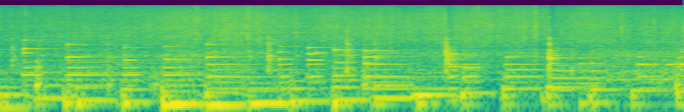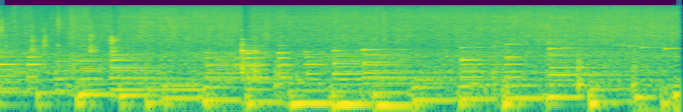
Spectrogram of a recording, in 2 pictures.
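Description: Bacon, onion and garlic sizzling as they fry in a pan, stirred with a wooden spatula that taps and scrapes the pan now and then. Background music with a melody and a steady bass plays over it.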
